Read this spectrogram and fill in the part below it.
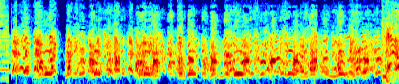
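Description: Several dogs bark and yip in a dense, overlapping chorus, loud and close, with whimpering and howling mixed in and barely a pause across the stretch.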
